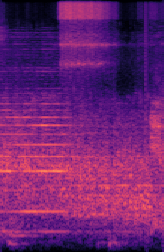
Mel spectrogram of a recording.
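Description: A live rock band's last chord ringing out through the PA at the end of a song, the held notes fading after about a second.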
